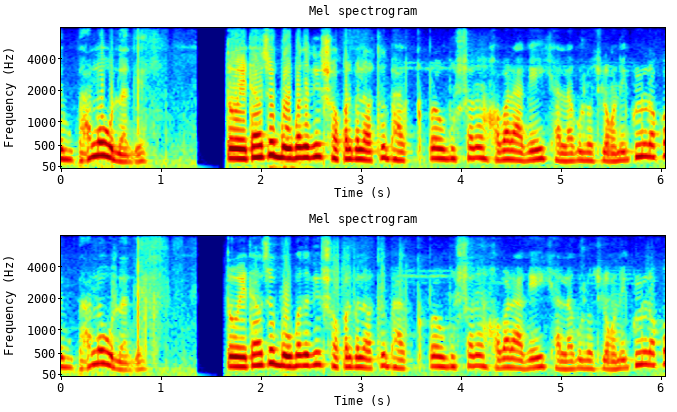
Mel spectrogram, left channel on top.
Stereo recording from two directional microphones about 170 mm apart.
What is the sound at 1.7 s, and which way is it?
Speech, 20° left (ahead or behind).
